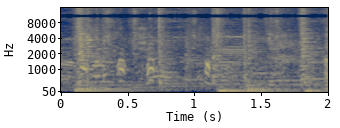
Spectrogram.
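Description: Chickens clucking in short, quick calls over background music with a pulsing low bass.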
